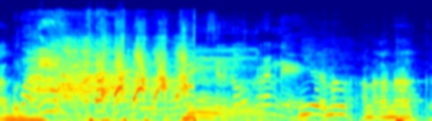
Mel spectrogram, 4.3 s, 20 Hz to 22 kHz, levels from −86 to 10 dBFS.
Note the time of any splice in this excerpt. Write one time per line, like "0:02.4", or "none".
0:02.0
